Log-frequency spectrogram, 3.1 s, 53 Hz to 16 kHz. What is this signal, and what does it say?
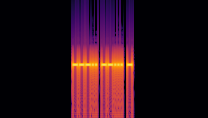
Morse code, heard as a keyed tone, about 50 wpm, 700 Hz. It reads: 87T
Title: Common Cut Numbers - 3-Digit 50wpm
